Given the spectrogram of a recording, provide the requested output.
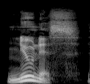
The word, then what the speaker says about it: Nunes: Look, I looked up how to say it. Nunes is how it's said.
